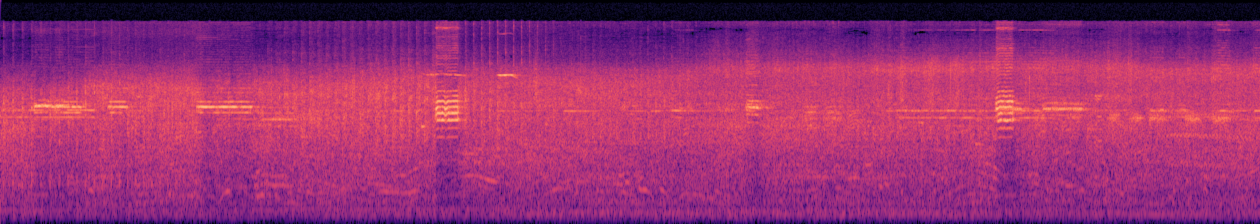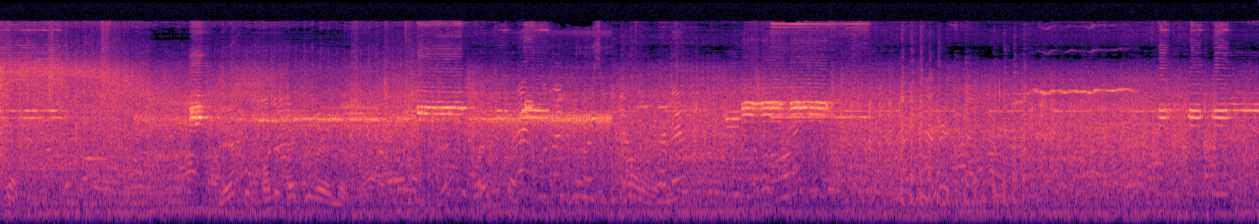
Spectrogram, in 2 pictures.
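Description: A crowd of men talks over one another close by, outdoors.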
